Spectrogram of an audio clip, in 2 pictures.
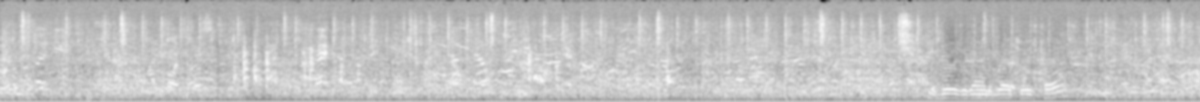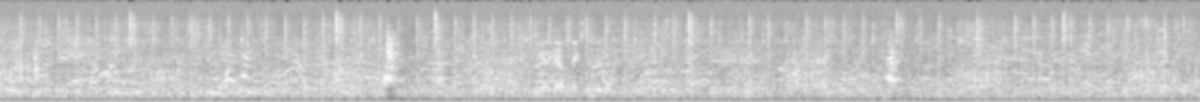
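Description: A man speaks through a loudspeaker outdoors.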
